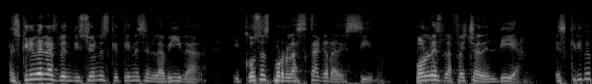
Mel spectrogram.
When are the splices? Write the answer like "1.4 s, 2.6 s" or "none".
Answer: 3.1 s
